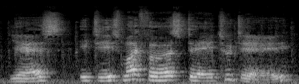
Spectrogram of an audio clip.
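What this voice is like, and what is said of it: Fake Norwegian accent. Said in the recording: “Oh, you're foreign. ... You've got a lovely accent. ... It's Norwegian. ... I am fake Norwegian. ... Oh. Well, it's very convincing.”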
